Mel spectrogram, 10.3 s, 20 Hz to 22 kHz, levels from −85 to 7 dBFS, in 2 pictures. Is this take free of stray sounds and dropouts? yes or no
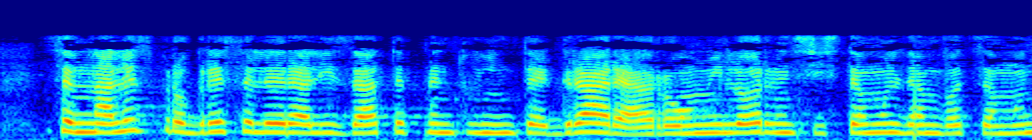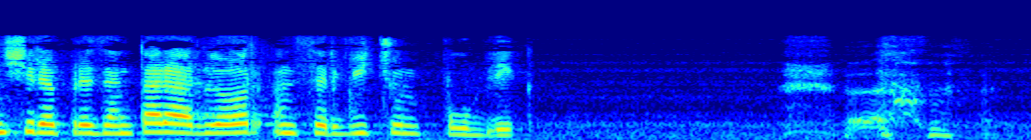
no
